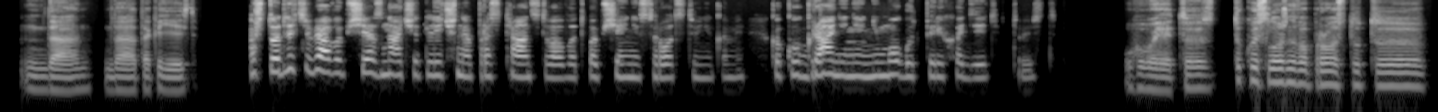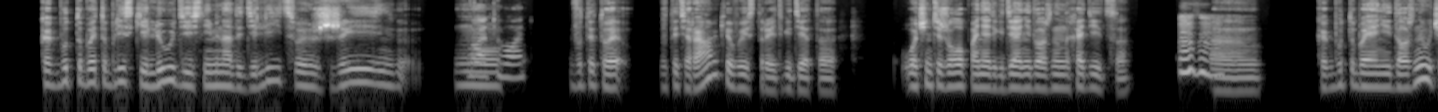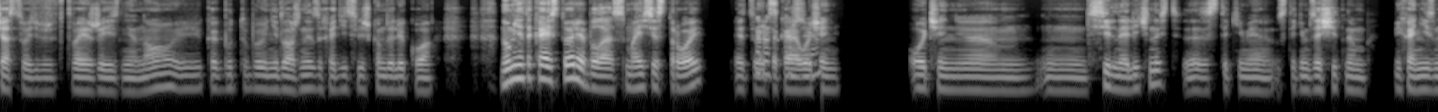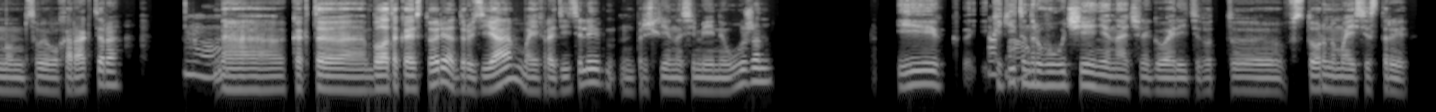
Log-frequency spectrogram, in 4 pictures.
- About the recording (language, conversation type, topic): Russian, podcast, Как на практике устанавливать границы с назойливыми родственниками?
- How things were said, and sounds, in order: tapping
